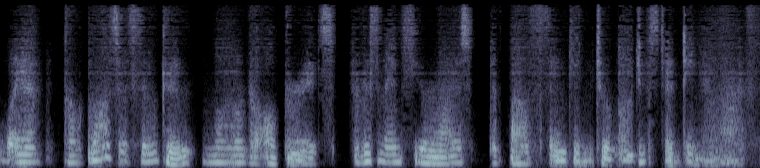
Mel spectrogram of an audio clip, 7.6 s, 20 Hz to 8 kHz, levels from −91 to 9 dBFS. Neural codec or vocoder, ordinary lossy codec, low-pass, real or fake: codec, 44.1 kHz, 0.9 kbps, DAC; MP3, 32 kbps; 7.2 kHz; fake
